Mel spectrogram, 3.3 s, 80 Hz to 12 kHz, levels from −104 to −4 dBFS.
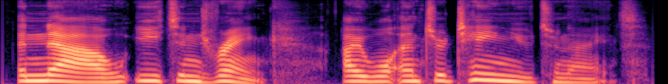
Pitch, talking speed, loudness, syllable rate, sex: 200 Hz, 195 wpm, -18 LUFS, 4.6 syllables/s, female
